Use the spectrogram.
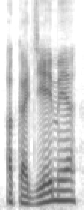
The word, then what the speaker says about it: академия: Кроме того, в заимствованном слове «академия» сохраняется ударение «академия», «академиин».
